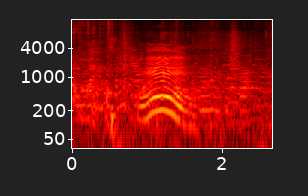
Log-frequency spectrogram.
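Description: A young woman hums with pleasure while eating.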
